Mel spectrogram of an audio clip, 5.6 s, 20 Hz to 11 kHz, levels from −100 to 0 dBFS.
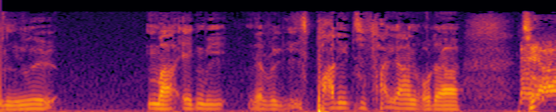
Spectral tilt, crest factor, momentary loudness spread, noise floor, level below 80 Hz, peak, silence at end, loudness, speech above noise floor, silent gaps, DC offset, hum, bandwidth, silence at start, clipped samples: -5 dB/octave; 22 dB; 14 LU; -52 dBFS; -40 dBFS; -4 dBFS; 0 s; -27 LUFS; 26 dB; none; under 0.1%; none; 8 kHz; 0 s; under 0.1%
